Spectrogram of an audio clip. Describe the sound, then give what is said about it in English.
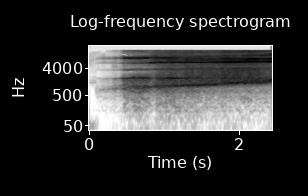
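A loud, steady rushing roar of an elevator coming down the shaft from above swells in after a brief quiet moment and holds, going faster and faster, like a bullet train approaching, with a bright whistling hiss on top and no voices. “It's going faster and faster. Something like a bullet train's coming from above.”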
